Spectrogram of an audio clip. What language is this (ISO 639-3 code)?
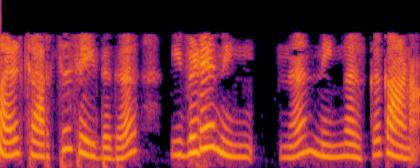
mal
